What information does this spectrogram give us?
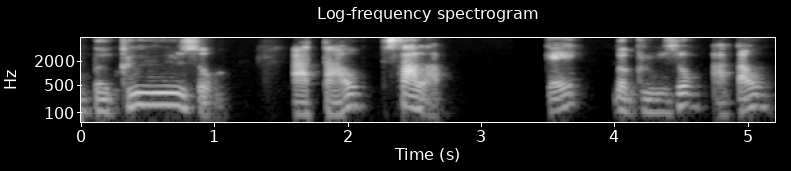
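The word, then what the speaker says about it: Begrüßung: pertama iya Yang pertama pasti kita beguzung ya bacanya beguzung atau salam oke beguzung atau salam so teman-teman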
